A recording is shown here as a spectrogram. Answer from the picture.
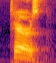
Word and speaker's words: terrorism: three days because I couldn't say terrorism which is four syllables in one terrorism right terrorism counterterrorism task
